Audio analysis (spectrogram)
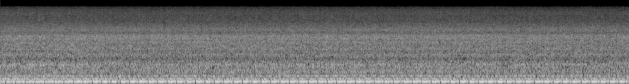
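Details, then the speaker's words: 1977 Chevy Nova small-block V8 after advanced ignition timing: steady even idle with regular firing pulses about three and a half per second, no misses or knocks; normal idle. "now i mean you literally just turn the key it fires right up exactly like i had it before"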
